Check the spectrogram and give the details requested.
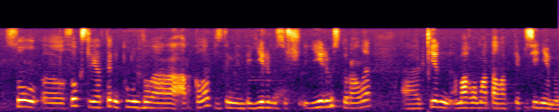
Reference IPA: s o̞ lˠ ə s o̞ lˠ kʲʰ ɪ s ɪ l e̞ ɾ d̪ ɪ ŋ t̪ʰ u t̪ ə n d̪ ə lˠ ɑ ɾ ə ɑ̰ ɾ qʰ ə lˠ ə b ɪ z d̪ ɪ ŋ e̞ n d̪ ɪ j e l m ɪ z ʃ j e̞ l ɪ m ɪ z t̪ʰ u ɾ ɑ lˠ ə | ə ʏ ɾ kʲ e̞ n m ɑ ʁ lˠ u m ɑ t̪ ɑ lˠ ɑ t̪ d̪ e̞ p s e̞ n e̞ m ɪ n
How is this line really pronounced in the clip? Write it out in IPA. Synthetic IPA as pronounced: s o̞ lˠ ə s o̞ lˠ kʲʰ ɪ s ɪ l e̞ ɾ d̪ ɪ ŋ t̪ʰ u ə n d̪ ə lˠ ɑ ɾ ə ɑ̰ ɾ q ə lˠ ə b ɪ z d̪ ɪ ŋ e̞ n d̪ ɪ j e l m ɪ z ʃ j e̞ l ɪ m ɪ z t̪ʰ u ɾ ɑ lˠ ə | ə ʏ l kʲ e̞ n m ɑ ʁ lˠ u m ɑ t̪ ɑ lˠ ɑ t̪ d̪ e̞ p s e̞ n e̞ m ɪ n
